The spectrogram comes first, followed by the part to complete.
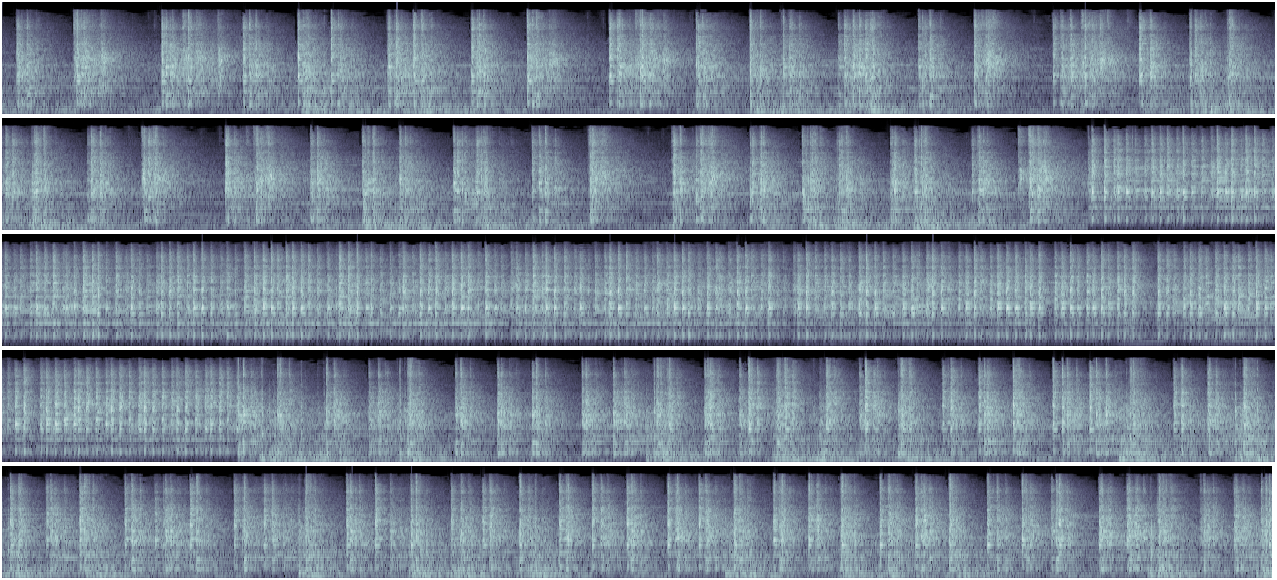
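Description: Fast, loud drumming in a steady rhythm. About twelve seconds in the drums drop out for roughly eight seconds, leaving only sustained higher tones, then the drumming comes back.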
